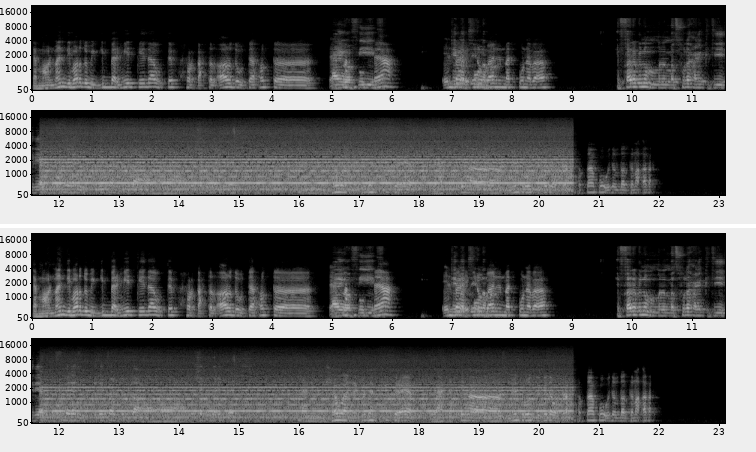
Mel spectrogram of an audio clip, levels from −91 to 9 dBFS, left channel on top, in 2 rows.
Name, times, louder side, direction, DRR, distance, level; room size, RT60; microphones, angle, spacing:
voice 1, 0.0-4.7 5.0-6.0 6.8-8.6 16.0-21.9, right 3 dB, 65° right, 0.9 m, -31 dB
voice 2, 5.0-5.7 7.0-7.7 9.7-15.0, right 2 dB, 25° right, 1.5 m, -32 dB
sound 1, 11.7-20.6, left 3 dB, 15° left, 0.5 m, -26 dB
14.0 x 5.8 x 5.0 m
head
